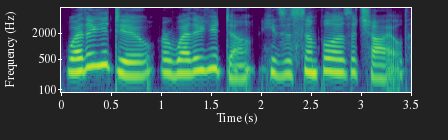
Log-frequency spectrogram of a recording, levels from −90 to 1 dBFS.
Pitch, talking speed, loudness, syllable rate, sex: 250 Hz, 220 wpm, -16 LUFS, 4.8 syllables/s, female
